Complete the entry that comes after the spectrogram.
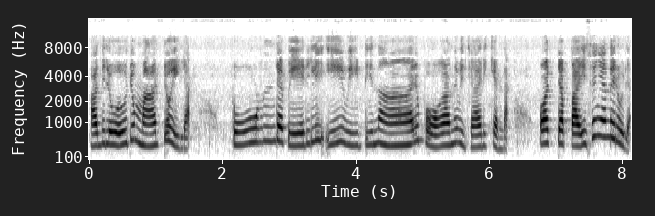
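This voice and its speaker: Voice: extremely high pitch, fairly bright tone, heavily acted. A voice actor playing a strict, scolding cartoon mother of two girls. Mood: stern. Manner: stern, nagging. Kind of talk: cartoon voice acting.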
